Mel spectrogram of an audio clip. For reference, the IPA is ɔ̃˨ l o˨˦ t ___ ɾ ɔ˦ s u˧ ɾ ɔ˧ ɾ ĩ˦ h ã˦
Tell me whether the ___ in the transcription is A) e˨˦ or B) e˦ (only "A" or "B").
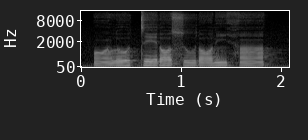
B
